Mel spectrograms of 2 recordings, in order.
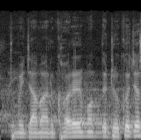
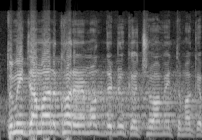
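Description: First: Said in the usual way. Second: Louder, higher accusation; raised accusing voice. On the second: Acted. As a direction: throw the charge at him. Woman lists Umar's faults loudly.

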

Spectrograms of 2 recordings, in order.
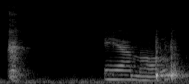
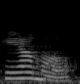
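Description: First: Bare "k", a pause, then "amel"; beginning sound separated. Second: Said in the usual way. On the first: Shown as a demonstration. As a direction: split camel after its first consonant, "k" then "amel". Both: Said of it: "Listen, my beginning sound is".

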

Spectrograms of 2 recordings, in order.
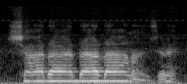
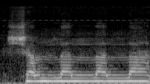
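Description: First: "シャラララ" with flapped Japanese r; Japanese-style r. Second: "シャラララ" with a clear English l. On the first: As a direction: say "シャラララ" with flat Japanese ra sounds. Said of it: "日本語ネイティブだったら". (日本語式の「シャラララ」) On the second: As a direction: say "シャラララ" tongue up, la la la. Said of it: "英語では". (英語の L で「シャラララ」) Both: Shown as a demonstration.

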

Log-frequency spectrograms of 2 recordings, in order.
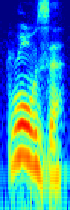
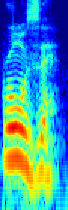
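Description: First: 로제 begun with an English-style L; wrong L version. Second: 로제 begun with R, not L; German R. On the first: Teacher warns students off the L sound, wrong L version. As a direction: say 로제 with L instead of R. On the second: Teacher models the word for students, German R. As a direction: say 로제 with a clear R onset. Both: Shown as a demonstration. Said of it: "그 R이 로제는 아니라는 거죠".

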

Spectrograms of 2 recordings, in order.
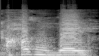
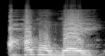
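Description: Both takes have the same delivery.

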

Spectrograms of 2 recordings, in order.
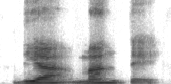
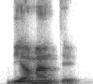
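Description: First: Diamante stretched into separate parts; syllable by syllable. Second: Said in the usual way. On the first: Shown as a demonstration. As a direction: dictate "diamante" as dia, man, te. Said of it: "La van a dividir en sílaba". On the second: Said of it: "Entonces, ¿la tónica?".

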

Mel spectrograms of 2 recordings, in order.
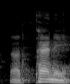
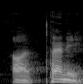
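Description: The two takes are said the same way.

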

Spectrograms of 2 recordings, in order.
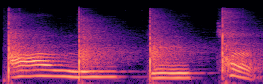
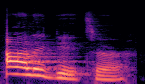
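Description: First: "Alligator" slowly split into four beats, al-li-ga-tor; clapped syllables. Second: Said in the usual way. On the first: Shown as a demonstration. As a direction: sound out "Alligator" slowly, one syllable per clap. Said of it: "let's clap one more word". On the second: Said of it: "The word is".

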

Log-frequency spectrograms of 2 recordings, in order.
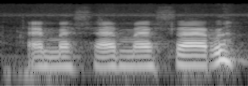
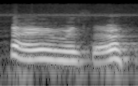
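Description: First: Said in the usual way. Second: Laughing through the word; giggling while saying it. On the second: Real, not acted. Second try, laughing.

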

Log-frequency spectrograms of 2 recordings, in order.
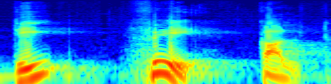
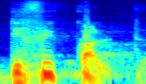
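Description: First: difficult very slowly, a gap after each syllable; broken into syllables. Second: Said in the usual way. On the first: Shown as a demonstration. Teacher showing learners how difficult is built, slow and broken up. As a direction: split difficult into separate beats. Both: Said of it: "এইভাবে ভেঙে ভেঙে".

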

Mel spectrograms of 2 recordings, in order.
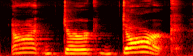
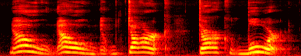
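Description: First: "Dark" hit louder with an open "ah" vowel, not "Dirk"; name corrected. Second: "Dark" said loud and firm with a clear "ah" vowel, insisting it's not "Dirk"; insistent correction. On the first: Boy correcting the officer's wrong name, firmly. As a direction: set "Dark" apart from "Dirk", stressing it. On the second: Boy correcting the officer, loudly stressing "Dark". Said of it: "his voice came out wrong, weak and raspy". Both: Acted.

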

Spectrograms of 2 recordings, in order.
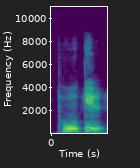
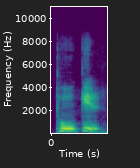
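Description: Both takes have the same delivery.

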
